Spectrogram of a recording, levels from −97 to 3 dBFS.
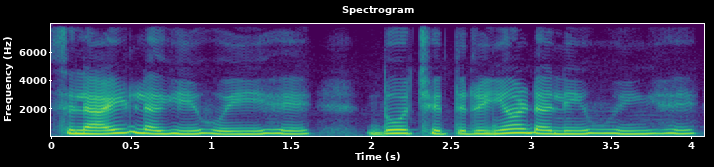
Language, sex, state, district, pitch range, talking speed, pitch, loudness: Hindi, female, Madhya Pradesh, Bhopal, 225-250 Hz, 130 wpm, 235 Hz, -12 LUFS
